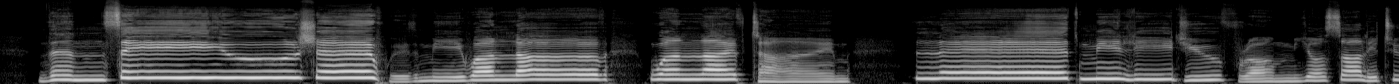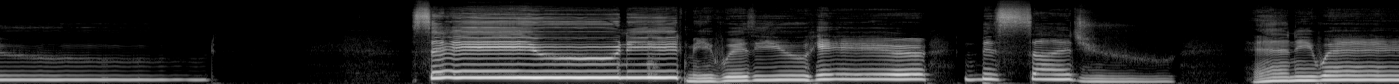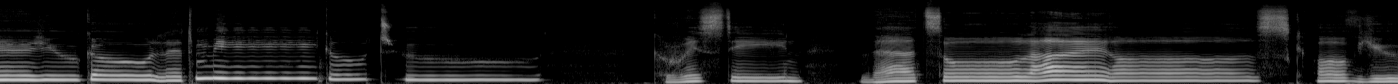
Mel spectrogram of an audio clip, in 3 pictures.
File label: ADK A51S Type4 male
